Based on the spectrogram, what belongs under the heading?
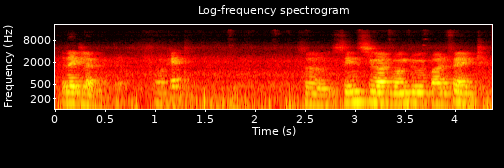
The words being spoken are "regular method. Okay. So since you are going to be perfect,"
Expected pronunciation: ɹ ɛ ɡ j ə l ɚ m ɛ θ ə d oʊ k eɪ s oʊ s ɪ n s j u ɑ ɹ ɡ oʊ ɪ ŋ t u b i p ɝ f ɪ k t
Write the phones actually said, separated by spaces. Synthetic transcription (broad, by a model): ɹ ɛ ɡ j l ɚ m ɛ t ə oʊ k eɪ s oʊ s ɪ n s j u ɑ ɹ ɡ oʊ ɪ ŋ t u b i p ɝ f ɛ k t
